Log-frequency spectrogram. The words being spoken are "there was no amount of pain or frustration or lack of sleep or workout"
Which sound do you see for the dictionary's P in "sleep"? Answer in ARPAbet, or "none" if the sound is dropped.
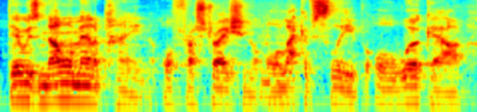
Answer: P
